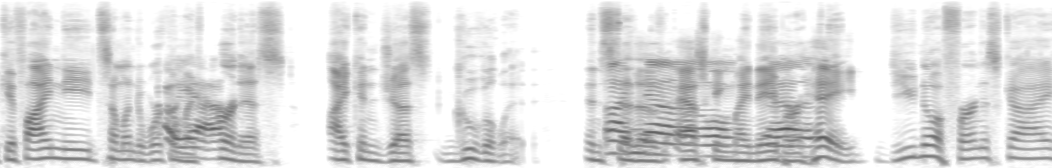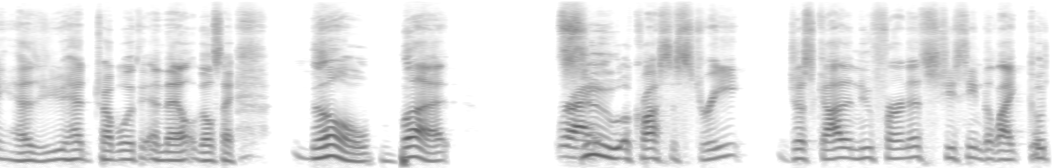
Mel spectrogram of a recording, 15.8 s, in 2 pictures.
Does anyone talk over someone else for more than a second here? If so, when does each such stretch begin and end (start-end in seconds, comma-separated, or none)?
4.6-6.2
